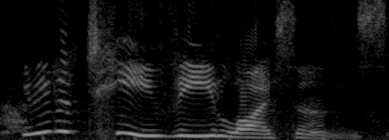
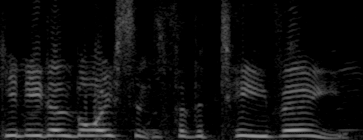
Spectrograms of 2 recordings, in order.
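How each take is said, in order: First: Said in the usual way. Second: Mock British official; exaggerated British nagging; British accent. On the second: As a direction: put on British for the joke. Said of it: "British people be like".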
